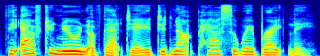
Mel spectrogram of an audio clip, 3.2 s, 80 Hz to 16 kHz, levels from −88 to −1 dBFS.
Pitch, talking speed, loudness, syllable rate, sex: 185 Hz, 190 wpm, -18 LUFS, 4.6 syllables/s, female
